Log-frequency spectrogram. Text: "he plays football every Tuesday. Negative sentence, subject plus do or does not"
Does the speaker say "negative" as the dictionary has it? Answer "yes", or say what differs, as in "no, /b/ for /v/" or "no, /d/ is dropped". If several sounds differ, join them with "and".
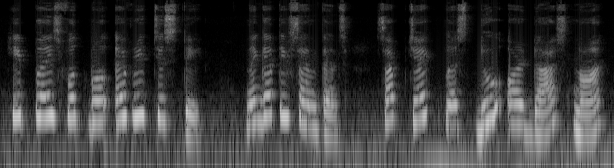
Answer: no, /f/ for /v/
